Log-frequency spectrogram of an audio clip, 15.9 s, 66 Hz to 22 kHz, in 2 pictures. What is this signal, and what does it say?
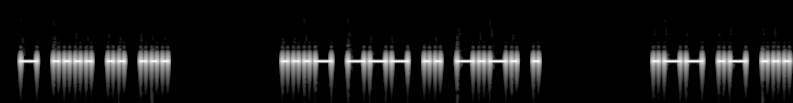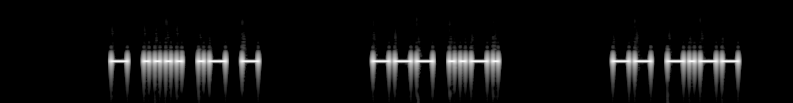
Morse code, heard as a keyed tone, about 22 wpm, 700 Hz. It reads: THIS VOICE WAS THAT OF MY
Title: 3x Word-Spacing - Sentences from Top 500 Words - 22wpm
